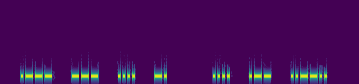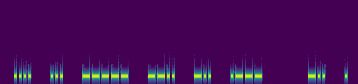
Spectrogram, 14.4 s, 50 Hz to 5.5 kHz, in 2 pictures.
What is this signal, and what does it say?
Morse code, heard as a keyed tone, about 25 wpm, spaced as for 15 wpm, 590 Hz. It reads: JOHN HW? HS0ZDJ DE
